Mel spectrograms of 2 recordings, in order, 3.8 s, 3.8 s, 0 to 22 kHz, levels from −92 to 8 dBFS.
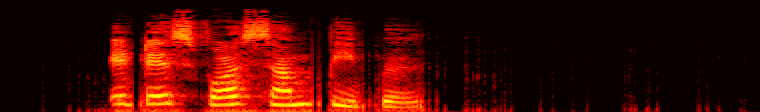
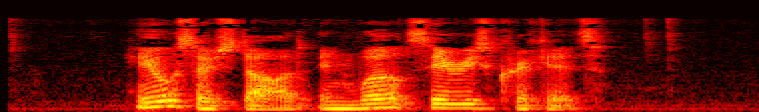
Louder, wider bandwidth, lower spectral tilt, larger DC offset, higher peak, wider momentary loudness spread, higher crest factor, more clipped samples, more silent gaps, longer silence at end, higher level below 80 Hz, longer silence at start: about the same, -22 LUFS vs -21 LUFS; first, 15.5 kHz vs 11.5 kHz; second, -2.5 dB/octave vs -5 dB/octave; neither; second, -8 dBFS vs -4 dBFS; about the same, 10 LU vs 12 LU; about the same, 18 dB vs 20 dB; neither; neither; first, 1.7 s vs 0.8 s; first, -48 dBFS vs -60 dBFS; second, 0.55 s vs 0.7 s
